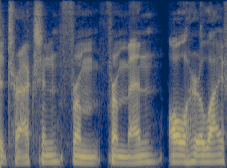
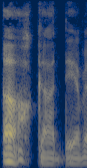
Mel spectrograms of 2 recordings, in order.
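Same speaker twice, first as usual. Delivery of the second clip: mock self-disappointed, low, quiet, sad self-reproach; 4 semitones lower, 5 dB quieter than usual. Retelling a story character's reaction afterwards, mock sad self-reproach. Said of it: "Like he's just sad with himself".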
